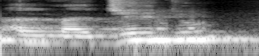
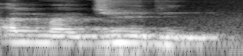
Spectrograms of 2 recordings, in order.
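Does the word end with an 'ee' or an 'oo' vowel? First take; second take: oo; ee. First: The word ends with an 'oo' vowel. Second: The word ends with an 'ee' vowel. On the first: It describes God as glorious. "Kalau Al-Majidu itu berarti sifatnya sifatnya siapa? Allah" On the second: It describes the throne as glorious. "Juga bisa dibaca Al-Majidi, berarti itu sifatnya arsy"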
